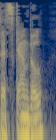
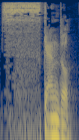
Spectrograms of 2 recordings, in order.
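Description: First: An extra vowel sound comes before the s. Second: The word begins directly with the s sound. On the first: The speaker calls it wrong. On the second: The speaker calls it right. "careful of the pronunciation"

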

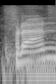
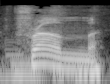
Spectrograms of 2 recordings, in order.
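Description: First: The vowel is an open 'a' as in 'Fran'. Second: The vowel is a short 'uh' as in 'from'. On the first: The speaker calls it wrong. "Notice I'm not saying Fran. Fran, no" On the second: The speaker calls it right.

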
